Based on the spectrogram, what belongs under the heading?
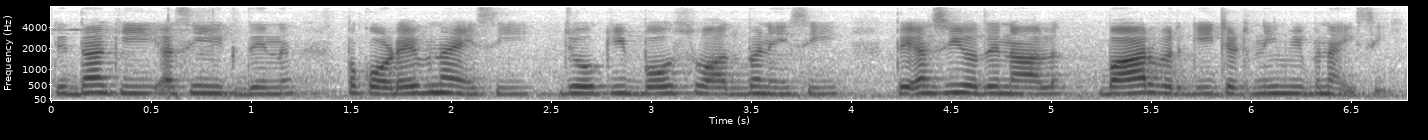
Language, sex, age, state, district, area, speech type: Punjabi, female, 18-30, Punjab, Amritsar, urban, spontaneous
